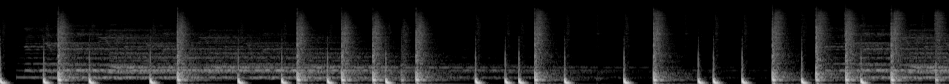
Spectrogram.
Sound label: DRUM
